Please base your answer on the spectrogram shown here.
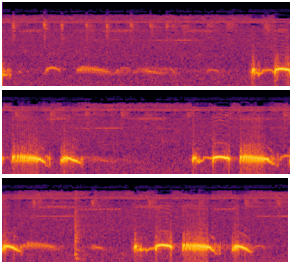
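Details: Spotted dove lure call for attracting a rival bird: after quiet opening coos, three loud phrases arrive about three seconds apart, each made of short looping coos, a long drawn coo and a downward-bending closing note.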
